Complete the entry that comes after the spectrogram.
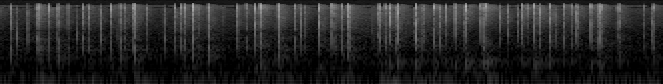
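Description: Long acrylic nails tap rapidly on the glossy glass screen of a tablet lying flat on a table. The result is a quiet, dense stream of sharp, bright clicks that die away almost instantly, over a faint low hum.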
